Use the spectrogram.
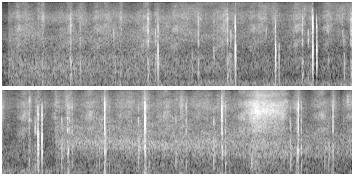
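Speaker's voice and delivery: long breathy blow-out exhale; slow controlled breath out. Real, not acted. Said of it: "running out of breath".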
